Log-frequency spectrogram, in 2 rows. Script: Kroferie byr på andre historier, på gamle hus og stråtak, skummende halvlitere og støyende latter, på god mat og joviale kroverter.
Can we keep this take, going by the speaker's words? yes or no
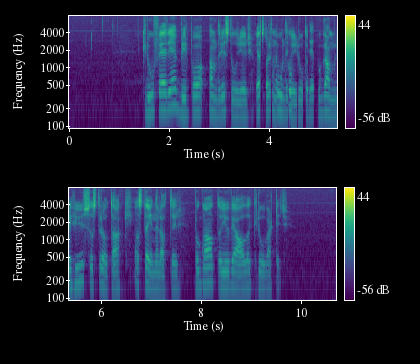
no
